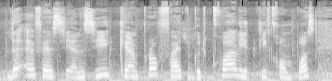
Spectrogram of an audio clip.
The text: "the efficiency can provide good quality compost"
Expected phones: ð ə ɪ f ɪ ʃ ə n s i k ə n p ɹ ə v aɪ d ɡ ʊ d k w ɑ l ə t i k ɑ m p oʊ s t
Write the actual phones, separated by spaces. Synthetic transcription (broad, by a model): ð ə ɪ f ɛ s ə n s i k ə n p ɹ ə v aɪ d ɡ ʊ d k w ɑ l ə t i k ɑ m p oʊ s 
